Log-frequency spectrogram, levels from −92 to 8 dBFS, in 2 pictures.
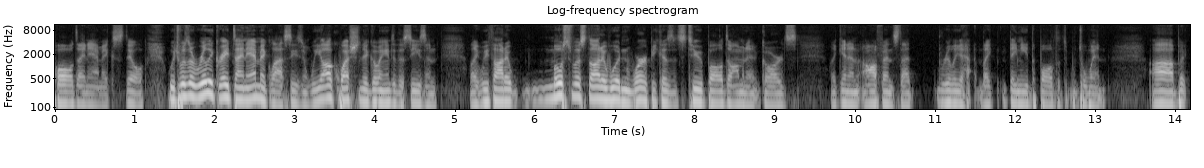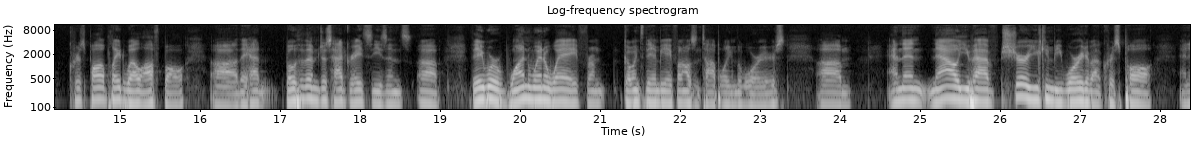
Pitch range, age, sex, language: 120-145 Hz, 20-39, male, English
